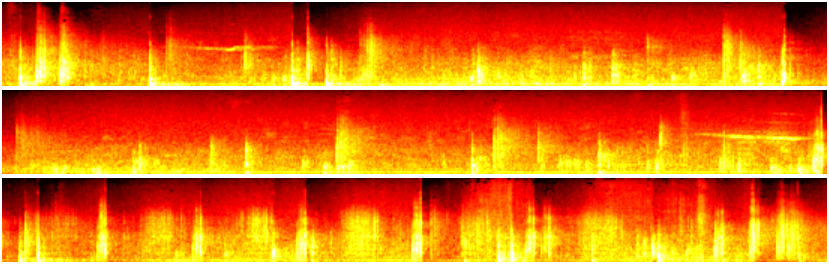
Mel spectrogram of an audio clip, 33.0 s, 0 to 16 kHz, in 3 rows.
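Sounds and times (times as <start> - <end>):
fireworks booms and crackling: 0.0 - 33.0
firework whistle: 1.9 - 10.6, 16.7 - 32.8.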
